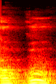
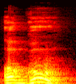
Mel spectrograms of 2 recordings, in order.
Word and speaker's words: Ogou: tombez sur 2, cette personne est associée à Ogu, Ogu, qui s'écrit O-G-O-U, qui est un orisha dans la tradition du peuple noir, qui est associé au fer et au feu.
